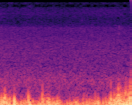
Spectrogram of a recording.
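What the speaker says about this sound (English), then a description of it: "Apologies for any wind" Outdoor wind buffets the microphone in low, rumbling gusts, a short burst of steady blustery noise with no one speaking.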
